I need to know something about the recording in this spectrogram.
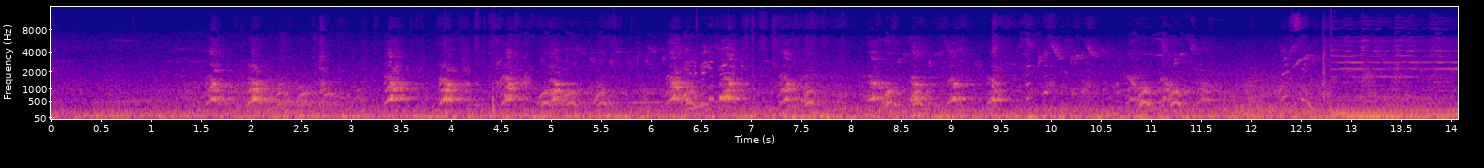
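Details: A Rottweiler at a no-kill shelter in Dallas, Texas gives a run of deep, gruff barks, with a person speaking nearby.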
